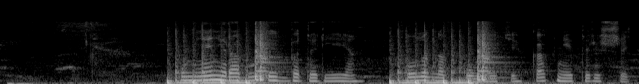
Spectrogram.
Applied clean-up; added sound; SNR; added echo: none; Drum kit; -4 dB; none.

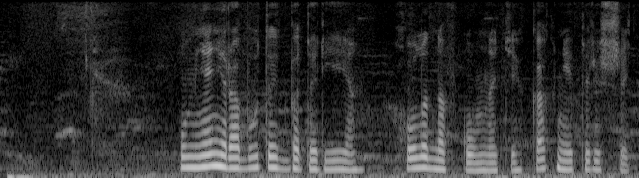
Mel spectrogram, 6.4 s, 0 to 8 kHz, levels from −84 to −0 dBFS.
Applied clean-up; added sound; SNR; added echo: none; none; none; none.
